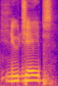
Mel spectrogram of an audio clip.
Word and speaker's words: Nujabes: Is that how you say it? Yeah. I didn't want to say it. – Nujabes. – Nujabes.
